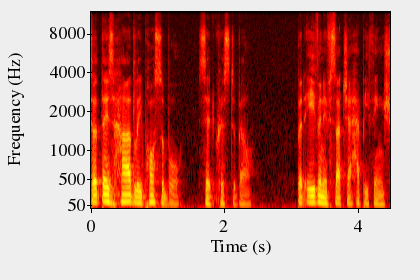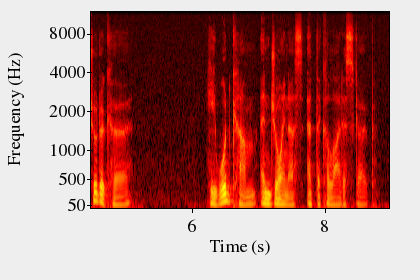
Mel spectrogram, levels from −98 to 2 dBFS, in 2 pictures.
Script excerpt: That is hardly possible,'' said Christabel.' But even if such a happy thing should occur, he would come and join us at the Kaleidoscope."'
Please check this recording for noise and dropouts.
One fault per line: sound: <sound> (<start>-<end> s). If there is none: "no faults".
no faults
